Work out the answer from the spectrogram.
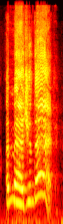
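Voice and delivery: high, loud fake astonishment; sarcastic mock amazement. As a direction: exclaim it as if it were big news. Sarcastic exclamation after reading a complaint.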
